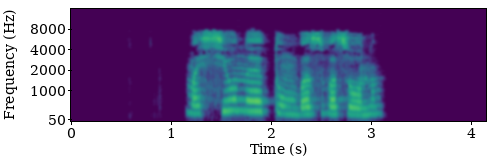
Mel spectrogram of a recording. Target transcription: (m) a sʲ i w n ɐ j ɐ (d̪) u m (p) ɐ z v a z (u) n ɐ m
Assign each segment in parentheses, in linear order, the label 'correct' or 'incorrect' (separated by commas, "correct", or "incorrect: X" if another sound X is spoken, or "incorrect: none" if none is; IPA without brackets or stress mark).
correct, incorrect: t̪, incorrect: b, incorrect: ɔ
